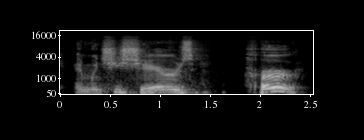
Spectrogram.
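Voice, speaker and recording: A man talks with vocal fry. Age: 60s. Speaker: podcast coach and summit host. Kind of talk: sales pitch; online summit presentation. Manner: enthusiastic.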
